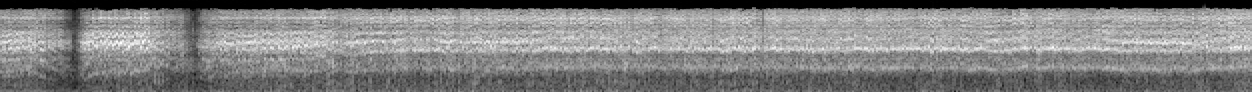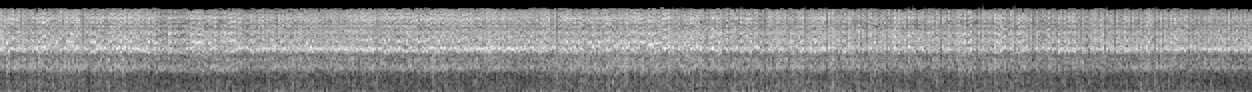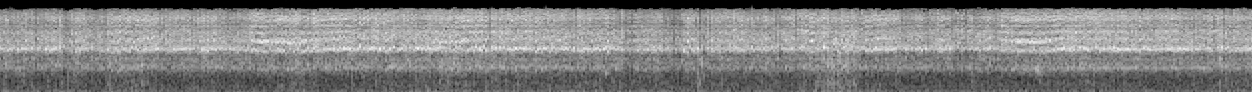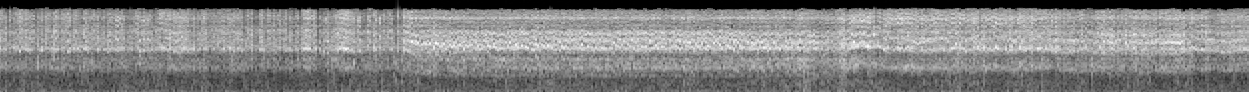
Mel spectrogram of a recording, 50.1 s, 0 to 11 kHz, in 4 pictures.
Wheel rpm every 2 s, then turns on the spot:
100, 170, 220, 240, 230, 220, 230, 230, 230, 230, 230, 230, 230, 230, 230, 230, 230, 230, 230, 230, 230, 200, 200, 230, 220.
none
